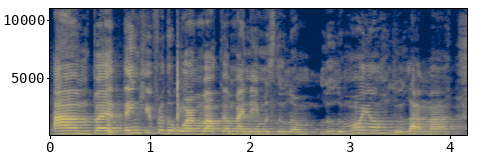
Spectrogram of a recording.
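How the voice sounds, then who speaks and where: Brief: young woman poet from Zimbabwe, raspy, fairly high voice, rhythmic and dramatic declamation into a stand mic. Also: fairly even intonation, moderate pace, pushed and bright. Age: young adult. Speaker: featured poet. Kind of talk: spoken word poetry performance. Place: indoor room with brick wall, standing at a lectern. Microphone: stand microphone at the lectern.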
